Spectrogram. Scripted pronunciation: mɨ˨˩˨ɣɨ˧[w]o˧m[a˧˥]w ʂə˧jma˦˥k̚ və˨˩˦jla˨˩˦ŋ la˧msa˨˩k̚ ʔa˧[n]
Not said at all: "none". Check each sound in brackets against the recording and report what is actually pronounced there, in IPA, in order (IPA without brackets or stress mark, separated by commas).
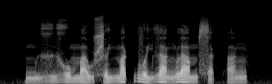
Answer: ɣ, a˨˩, ŋ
